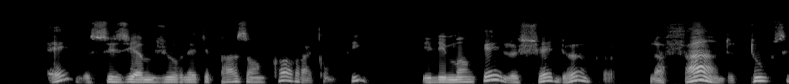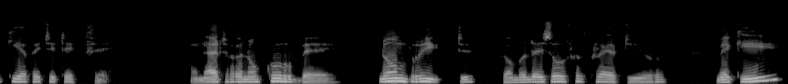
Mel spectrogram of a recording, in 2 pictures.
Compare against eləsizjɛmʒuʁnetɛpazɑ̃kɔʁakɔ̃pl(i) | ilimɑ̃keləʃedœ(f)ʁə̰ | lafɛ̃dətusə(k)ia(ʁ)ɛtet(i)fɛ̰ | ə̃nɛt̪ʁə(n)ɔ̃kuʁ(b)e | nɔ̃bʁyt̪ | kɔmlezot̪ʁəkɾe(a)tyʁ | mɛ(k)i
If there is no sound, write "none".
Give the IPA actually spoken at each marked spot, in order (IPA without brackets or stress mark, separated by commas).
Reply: i, v, k, v, e, n, b, a, k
